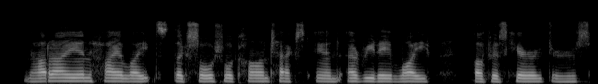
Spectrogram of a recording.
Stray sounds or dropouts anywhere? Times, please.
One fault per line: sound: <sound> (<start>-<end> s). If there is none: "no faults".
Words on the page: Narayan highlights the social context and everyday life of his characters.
no faults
